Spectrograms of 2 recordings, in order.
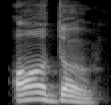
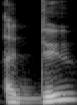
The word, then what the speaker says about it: Ado: Ado. I googled it, and apparently it is pronounced Ah-dough and not Ah-doo.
